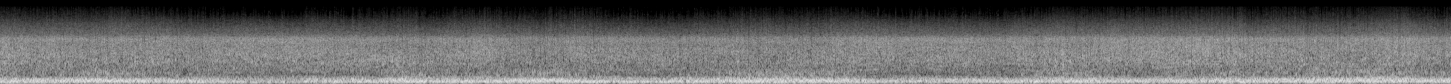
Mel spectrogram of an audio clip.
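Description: A rocket engine roars steadily with a loud rushing hiss.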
